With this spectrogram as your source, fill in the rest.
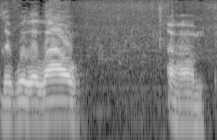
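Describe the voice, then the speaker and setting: A man with an American accent at a medium pitch, over noticeable background noise. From United States. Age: 70s. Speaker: scientist and activist. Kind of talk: interview. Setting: radio interview. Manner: halting, many fillers and repetitions.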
